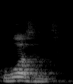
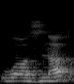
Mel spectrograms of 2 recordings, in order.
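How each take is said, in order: First: One merged word with the vowel of not dropped. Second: Two separate full words, was and not. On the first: "on va contracter was not en wasn't" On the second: "les formes pleines"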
